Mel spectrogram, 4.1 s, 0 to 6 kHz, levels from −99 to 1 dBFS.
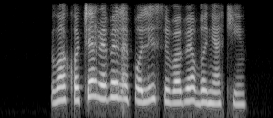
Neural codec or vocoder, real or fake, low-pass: codec, 16 kHz, 0.8 kbps, ZipCodec; fake; 5.4 kHz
